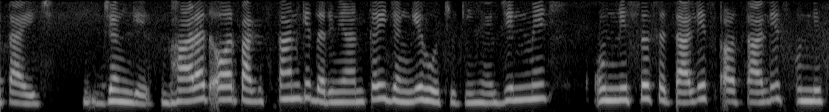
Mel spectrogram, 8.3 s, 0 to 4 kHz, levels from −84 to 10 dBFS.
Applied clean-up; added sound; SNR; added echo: neural mask model Resemble Enhance denoiser.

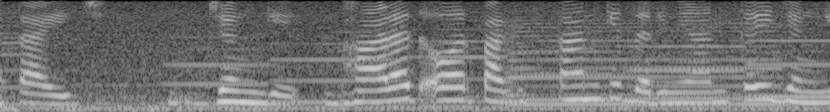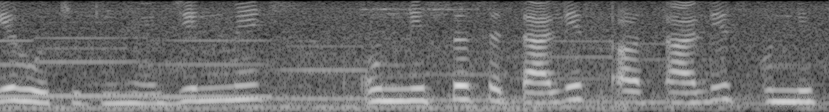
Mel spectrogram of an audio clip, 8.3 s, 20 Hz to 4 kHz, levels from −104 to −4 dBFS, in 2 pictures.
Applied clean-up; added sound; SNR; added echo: none; Wind instrument, woodwind instrument + Wind instrument, woodwind instrument; 12 dB; none.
